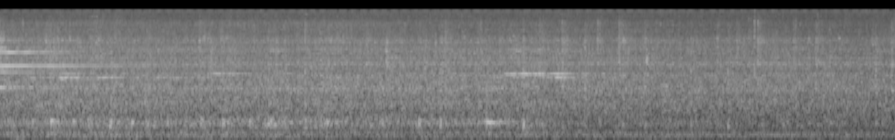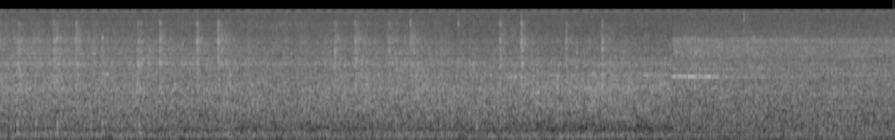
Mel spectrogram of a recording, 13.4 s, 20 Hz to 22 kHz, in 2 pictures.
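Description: A 15-inch gauge ride-on train running along the track and moving away, its wheels rumbling on the rails, the sound fading steadily as it goes.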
